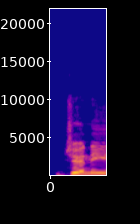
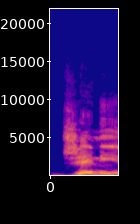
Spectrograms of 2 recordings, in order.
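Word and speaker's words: Ginny: In TV, The Last of Us, Wednesday, and Guinea in Georgia No, were the top trending. Jenny in Georgia. Jenny in Georgia. Oh, okay. Yeah, sometimes Yeah, Jenny is spelled with a G, like gin.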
